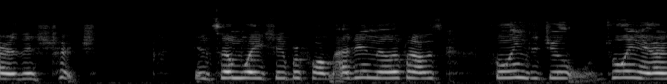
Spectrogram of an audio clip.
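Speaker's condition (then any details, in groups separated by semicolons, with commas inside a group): Cerebral palsy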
